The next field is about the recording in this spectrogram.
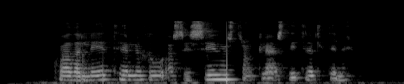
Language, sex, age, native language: Icelandic, female, 30-39, Icelandic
